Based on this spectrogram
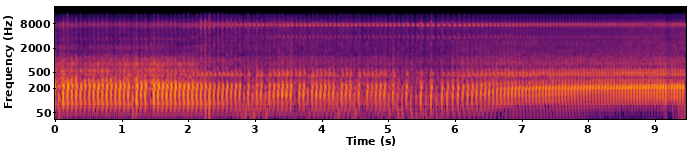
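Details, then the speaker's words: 1967–68 Sears Suburban on a makeshift vaporizer carb, mixture set by ball valve at one throttle setting, no gas tank: uneven lumpy single-cylinder chugging, sagging under load going uphill; fuel mixture not totally right. "we're moving pretty quickly too the mixture's not totally right so we lose power going uphill"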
